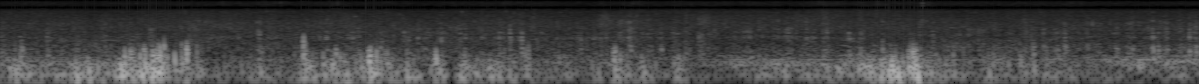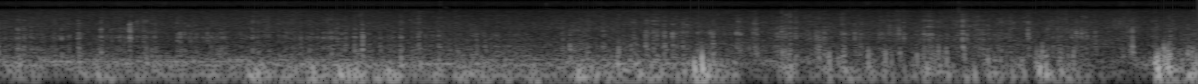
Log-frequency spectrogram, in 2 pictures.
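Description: Gusty wind buffeting the microphone: an uneven low rumble that swells and drops every second or two, loudest about nine seconds in.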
